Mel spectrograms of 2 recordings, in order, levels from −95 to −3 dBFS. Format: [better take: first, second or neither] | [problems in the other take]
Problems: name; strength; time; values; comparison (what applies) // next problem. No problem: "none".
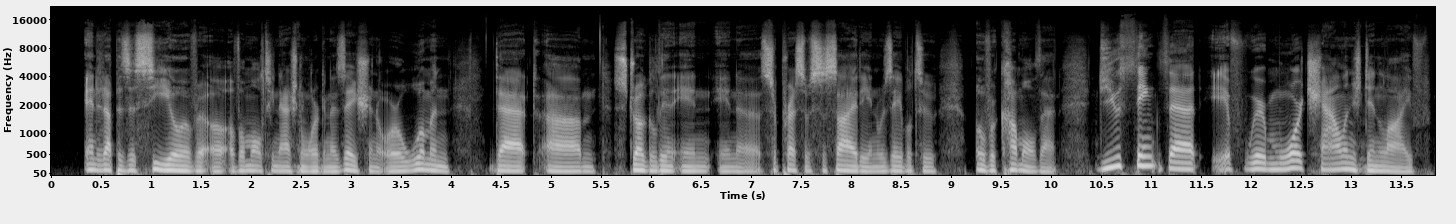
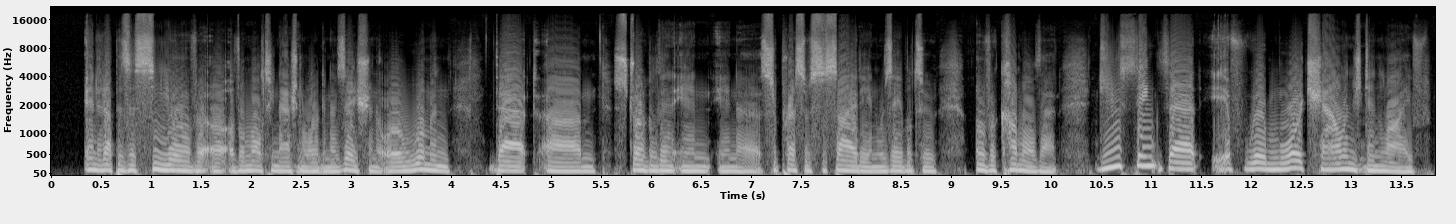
first | distortion; heavy; 6 dB below the speech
